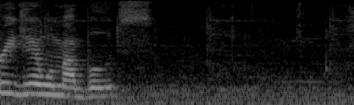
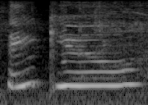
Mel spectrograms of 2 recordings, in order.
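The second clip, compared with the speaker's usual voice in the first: high, loud, overwhelmed thanks; relieved squeal; 12 semitones higher, 6 dB louder than usual. Real, not acted. Player thanking whoever saved them, high relieved squeal. Thanks teammate after scare.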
